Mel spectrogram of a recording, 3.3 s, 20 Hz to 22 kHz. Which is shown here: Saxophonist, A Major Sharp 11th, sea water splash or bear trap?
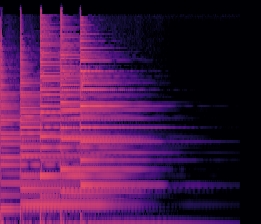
A Major Sharp 11th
